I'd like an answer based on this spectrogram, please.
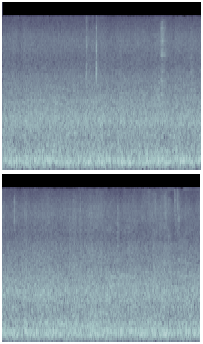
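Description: Steady low cabin noise of an airliner in flight: the constant rumble of engines and rushing air inside the passenger cabin.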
